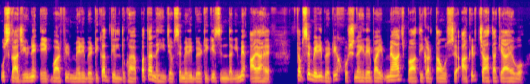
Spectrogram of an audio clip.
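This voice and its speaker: A man with a fairly low voice voicing an angry, indignant middle-aged father in a read-aloud story. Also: moderate pace, lightly acted.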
